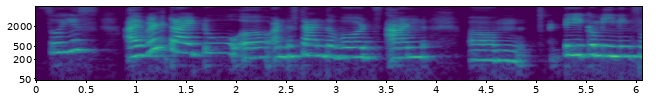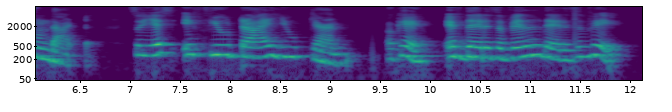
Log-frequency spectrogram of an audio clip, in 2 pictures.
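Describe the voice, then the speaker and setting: A woman's voice: on the high side, takes it slowly, a bit bright. Chatty Indian woman giving tips. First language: Hindi. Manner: rambling, with many fillers and restarts; switches between English and Hindi. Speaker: channel host giving learning tips. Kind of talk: casual spoken tutorial.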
